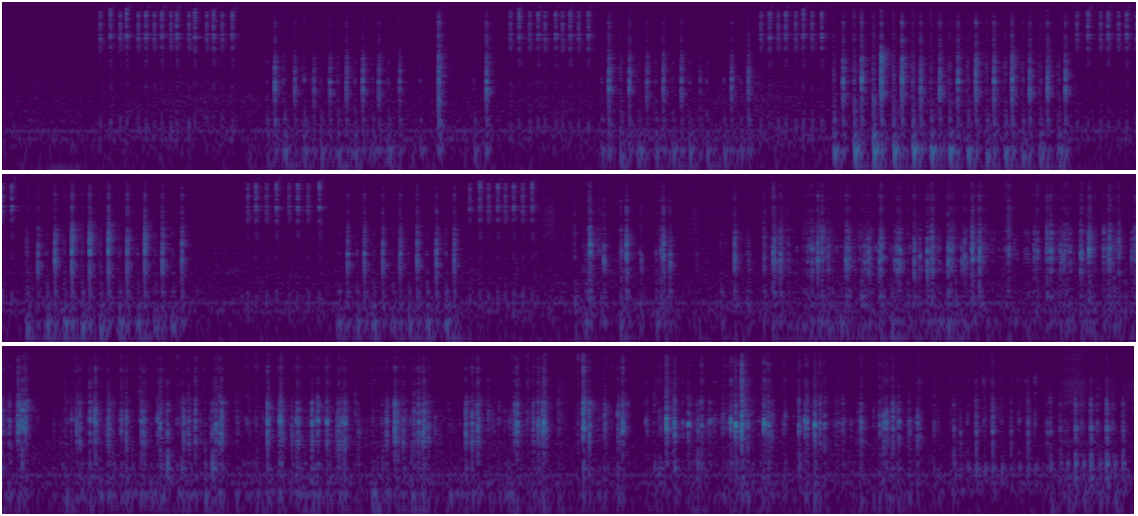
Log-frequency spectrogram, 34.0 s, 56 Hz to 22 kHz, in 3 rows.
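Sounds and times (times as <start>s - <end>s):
mechanical keyboard typing: 1.0s - 13.2s, 13.8s - 34.0s.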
